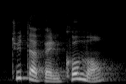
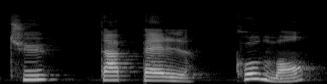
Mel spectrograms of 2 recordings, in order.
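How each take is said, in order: First: Said in the usual way. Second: Slow, split into syllables; word by word. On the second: Shown as a demonstration. Teacher asks learners' name as example, word by word. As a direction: dictate it slowly with pauses.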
